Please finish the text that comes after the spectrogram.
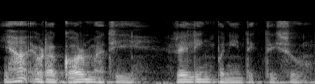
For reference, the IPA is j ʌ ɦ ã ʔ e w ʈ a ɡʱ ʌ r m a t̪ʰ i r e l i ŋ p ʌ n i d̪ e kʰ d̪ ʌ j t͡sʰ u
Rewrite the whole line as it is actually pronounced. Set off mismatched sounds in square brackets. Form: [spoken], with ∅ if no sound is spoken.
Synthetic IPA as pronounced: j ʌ ɦ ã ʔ e w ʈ a ɡʱ ʌ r m a t̪ʰ i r e l i ŋ p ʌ n i d̪ e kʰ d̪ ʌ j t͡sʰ u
